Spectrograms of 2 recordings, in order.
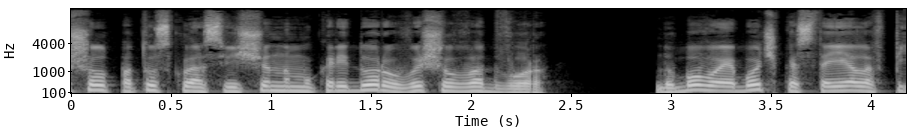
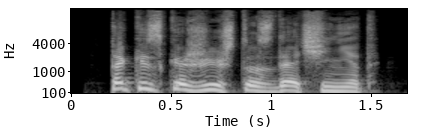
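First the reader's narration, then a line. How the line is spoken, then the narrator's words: Chuckling. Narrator (Russian): хохотнул я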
